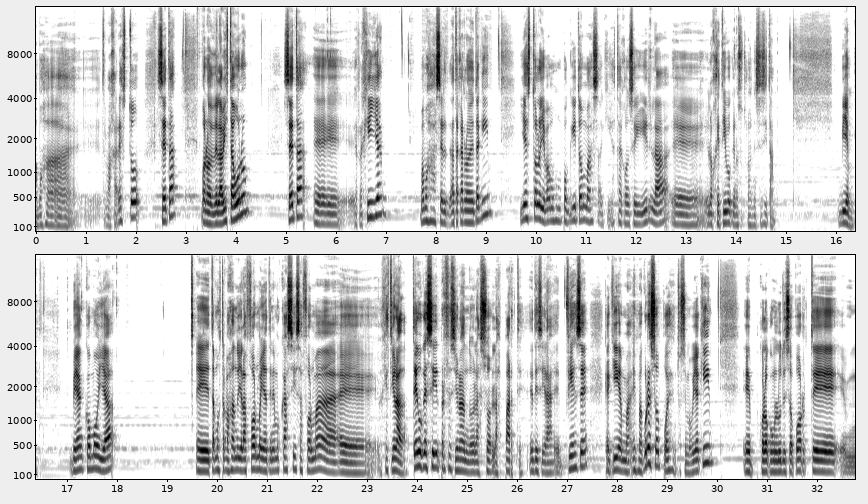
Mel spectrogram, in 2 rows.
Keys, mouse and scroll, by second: 0.3 middle click, 2.3 z, 3.8 KP_1, 4.9 z, 7.7 b, 10.1 click, 13.2 z, 15.3 middle click, 16.3 Tab, 16.8 middle click, 17.2 right click, 17.9 click, 19.5-19.8 scroll down 1, 19.8 middle click, 28.5-29.5 scroll up 4, 29.6 Tab.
